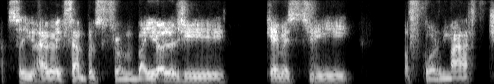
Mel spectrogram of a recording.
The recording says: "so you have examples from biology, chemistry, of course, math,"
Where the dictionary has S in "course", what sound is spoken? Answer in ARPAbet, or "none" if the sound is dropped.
none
